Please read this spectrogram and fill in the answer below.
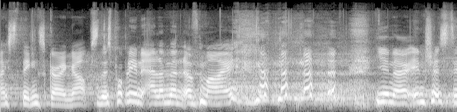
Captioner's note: laughs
